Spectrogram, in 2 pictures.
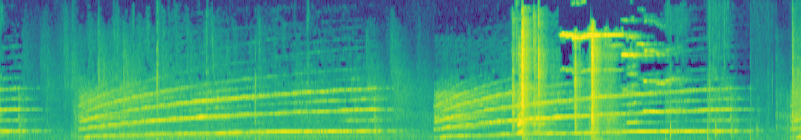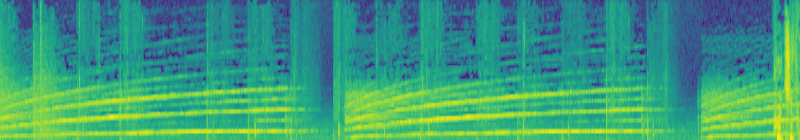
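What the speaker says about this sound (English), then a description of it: "please turn off that alarm since that's your job." School alarm in the Life Is Strange video game, a loud electronic siren that rises in pitch and then holds, sounding in four repeated cycles each lasting about five seconds, with faint background noise between cycles.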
